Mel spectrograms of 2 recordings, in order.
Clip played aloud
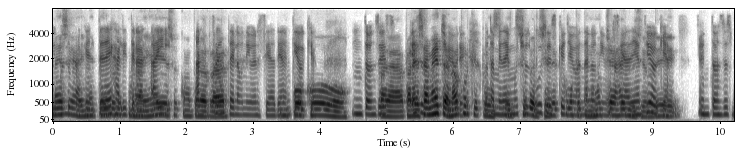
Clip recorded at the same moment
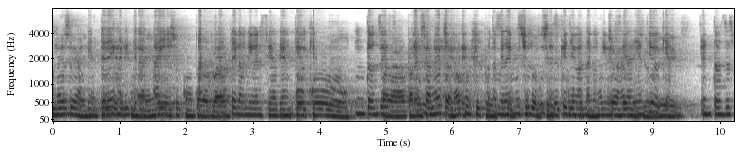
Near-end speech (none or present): none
